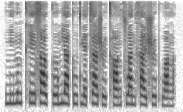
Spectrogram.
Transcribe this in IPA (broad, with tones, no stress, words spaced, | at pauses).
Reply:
n̪i˨˦n̪ʊ˥˨ŋkʰe˦ɪ̯ sɑ˥˨ʊ̯kɤ˨˦ mjä˥˨t̪u˨˦t̪ɥɛ˨˩ t͡sä˥˨ʂɻ̩˨˩kʰɑ˨˦ŋt͡swa˥˨n xa˥˨ɪ̯ʂɻ̩˦pʰwɑ˨ŋ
